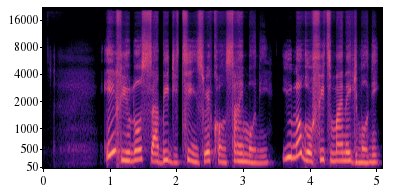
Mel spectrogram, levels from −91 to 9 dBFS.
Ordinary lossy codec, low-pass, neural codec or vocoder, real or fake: none; none; autoencoder, 48 kHz, 32 numbers a frame, DAC-VAE, trained on Japanese speech; fake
